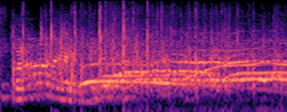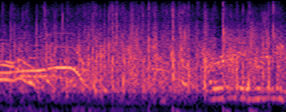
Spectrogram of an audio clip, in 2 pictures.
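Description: Audience at a high school poetry slam claps and cheers loudly and steadily, with excited shouts and whoops rising over the applause throughout.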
